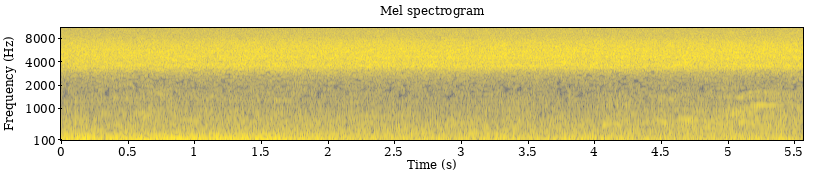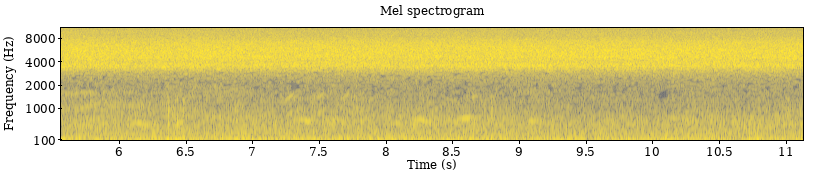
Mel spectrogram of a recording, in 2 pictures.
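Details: A steady high-pitched cicada drone fills a summer school playground, even and continuous, with faint low rumble and murmuring below.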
